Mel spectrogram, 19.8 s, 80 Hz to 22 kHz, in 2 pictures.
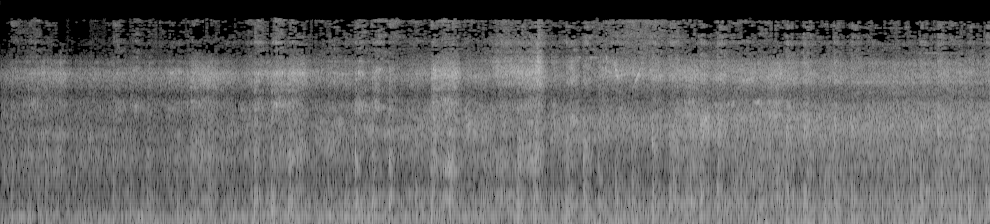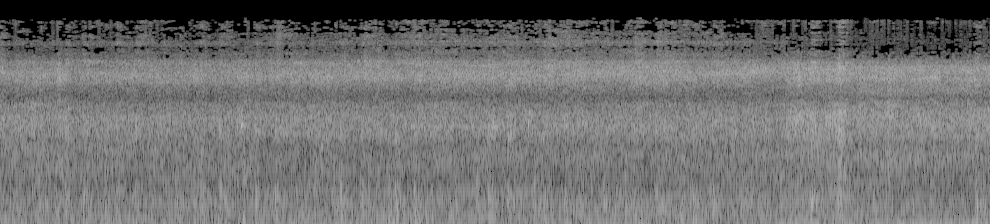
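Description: Long freight train of open-top wagons hauled by an ET22 electric locomotive rolling past at speed, with a steady rumble and wheels clattering over rail joints. The sound swells over the first few seconds as the train draws level, with a run of sharp clicks a few seconds in.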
